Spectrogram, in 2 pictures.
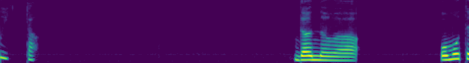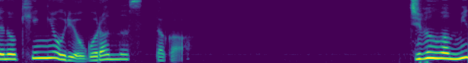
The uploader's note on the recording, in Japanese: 自宅録音ですのでノイズなどはご了承くださいませ。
